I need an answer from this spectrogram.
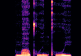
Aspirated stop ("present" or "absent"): present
